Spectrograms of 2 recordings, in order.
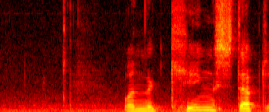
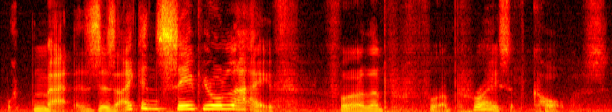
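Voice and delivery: much higher, sly bargaining imp; giggly sneering imp; 9 semitones higher, 5 dB louder, slower than usual. Acted. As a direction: tempt her, slowing on the price.

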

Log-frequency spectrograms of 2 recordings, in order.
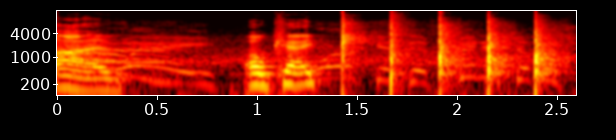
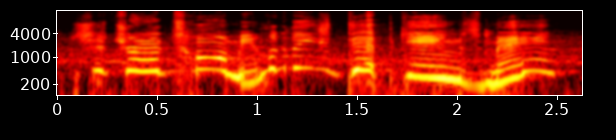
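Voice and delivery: squeaky-high incredulous complaint; high-pitched indignation; 12 semitones higher than usual. Real, not acted. Gamer about taunting opponent, high indignant whine.

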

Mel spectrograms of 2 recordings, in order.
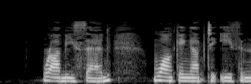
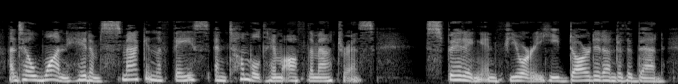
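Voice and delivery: ordinary delivery

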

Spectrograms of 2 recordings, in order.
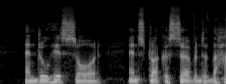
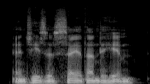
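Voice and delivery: ordinary delivery

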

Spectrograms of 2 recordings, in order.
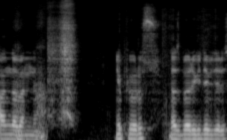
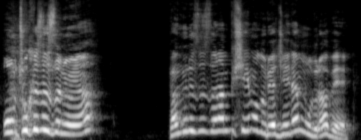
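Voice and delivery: amazed outcry; 10 semitones higher, 7 dB louder than usual. Real, not acted. Gamer amazed by fast animal.

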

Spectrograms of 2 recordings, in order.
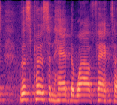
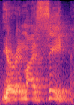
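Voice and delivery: much lower, slow and heavy giant's voice; big man's voice; slower than usual. Retold or imitated. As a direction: loom over him with a deep, slow rumble. Huge man looming over seat.

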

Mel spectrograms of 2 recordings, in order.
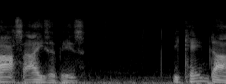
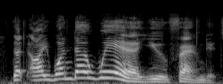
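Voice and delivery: high, louder, slow repeat; Mrs Hall, pointed; 8 semitones higher, 6 dB louder, slower than usual. Acted. Landlady repeating her suspicion at the lodger. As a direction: hammer the insinuation home.

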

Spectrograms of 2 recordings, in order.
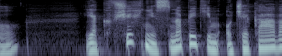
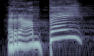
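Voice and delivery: higher, startled question; surprised exclamation; 7 semitones higher than usual. A narrator's reading. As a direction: exclaim it in surprise, pitch jumping up. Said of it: "vykřikl překvapeně Mlask". (překvapené zvolání)

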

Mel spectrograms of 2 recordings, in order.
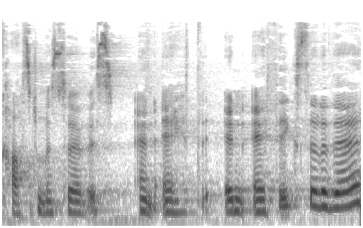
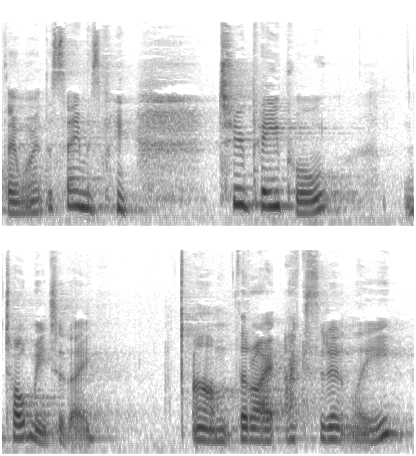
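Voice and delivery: normal talking voice

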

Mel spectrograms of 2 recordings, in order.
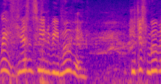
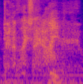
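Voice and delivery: hushed play whisper; 3 semitones lower, 6 dB quieter, faster than usual. Pretend. Hiding from the skeleton, telling friend in whisper. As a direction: whisper so he can't hear.

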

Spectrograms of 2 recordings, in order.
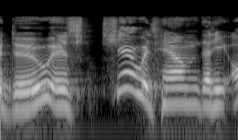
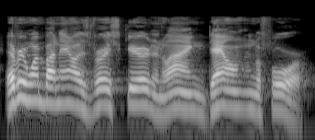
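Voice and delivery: normal talking voice

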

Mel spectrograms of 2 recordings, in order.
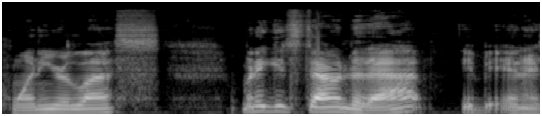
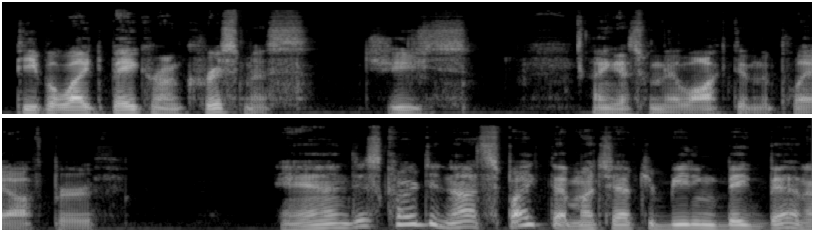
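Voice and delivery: usual speaking voice

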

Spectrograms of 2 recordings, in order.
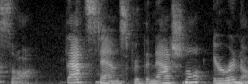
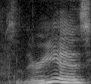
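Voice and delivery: usual speaking voice

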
